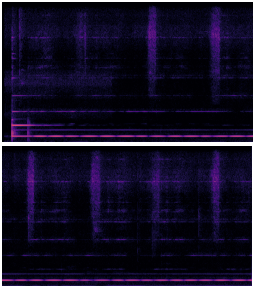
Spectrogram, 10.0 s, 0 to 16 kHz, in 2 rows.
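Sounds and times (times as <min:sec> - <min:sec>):
singing bowl hammered in F: 0:00.1 - 0:10.0.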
